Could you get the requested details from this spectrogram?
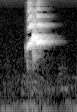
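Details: Pet cockatiel, one of two kept indoors, calling for its owner's attention after being left alone: a single loud, harsh, harmonic screech lasting about half a second, steady in pitch, with faint low room hum beneath.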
